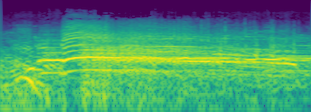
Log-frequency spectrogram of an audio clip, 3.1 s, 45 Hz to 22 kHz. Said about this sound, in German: Mir fällt der Jubel ein, letzte Woche nach unserem 2 zu 1 Siegtreffer in der Nachspielzeit. Abklatschen, tanzen, umarmen.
